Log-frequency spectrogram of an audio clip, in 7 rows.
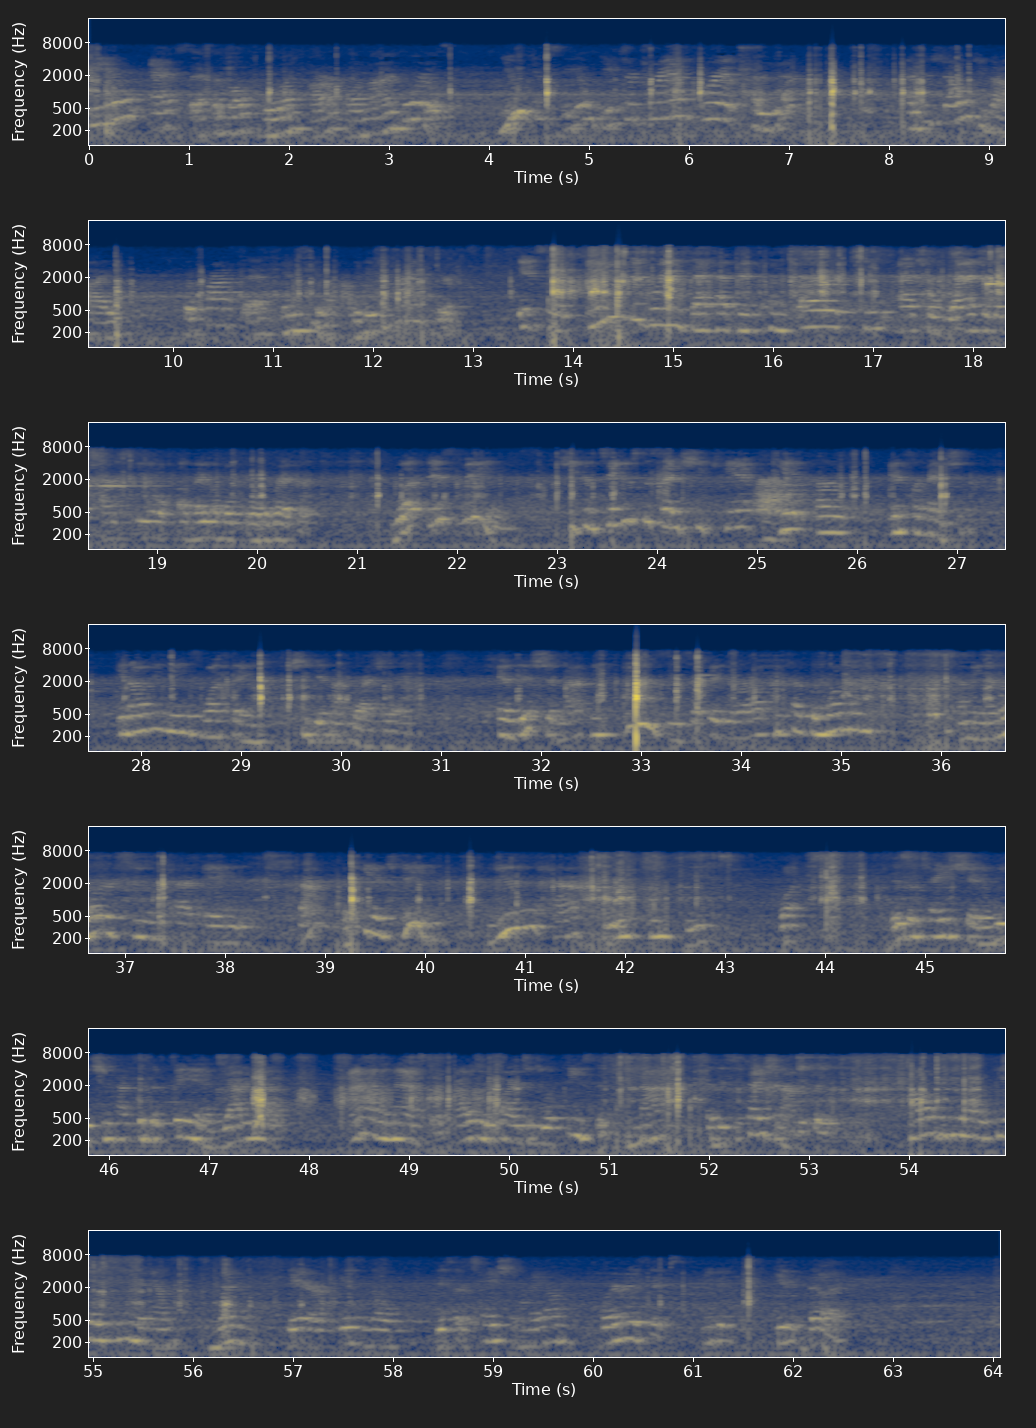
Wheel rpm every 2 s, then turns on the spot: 0, 0, 0, 0, 0, 0, 0, 0, 0, 0, 0, 0, 0, 0, 0, 0, 0, 0, 0, 0, 0, 0, 0, 0, 0, 0, 0, 0, 0, 0, 0, 0.
none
